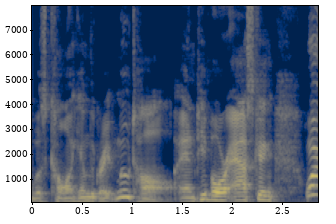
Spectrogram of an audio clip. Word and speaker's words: Muta: He would every time pronounce it mutah. And you know, they eventually softened the T sound to make it muda as we all kind of generally call him that.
